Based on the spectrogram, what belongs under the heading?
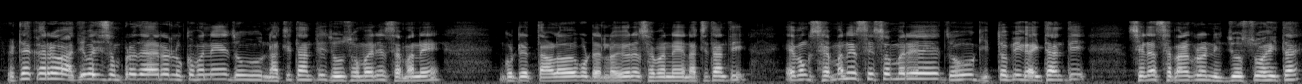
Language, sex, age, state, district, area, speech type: Odia, male, 60+, Odisha, Koraput, urban, spontaneous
